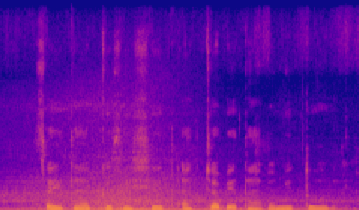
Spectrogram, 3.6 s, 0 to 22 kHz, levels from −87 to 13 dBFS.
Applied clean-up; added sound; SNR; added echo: none; Car passing by; 8 dB; none.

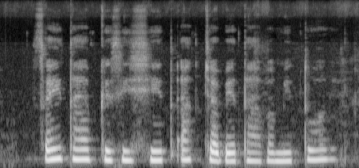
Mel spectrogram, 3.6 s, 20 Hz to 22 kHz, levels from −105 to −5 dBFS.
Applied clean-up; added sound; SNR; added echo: none; none; none; none.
